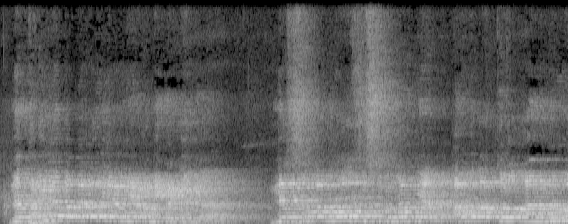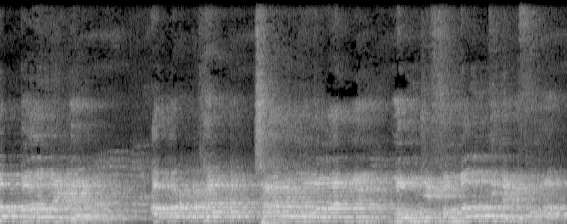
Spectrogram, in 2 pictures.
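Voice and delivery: loud, high, half-sung preaching over music; preaching at full force. Acted. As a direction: proclaim it like a song to the congregation. (khotbah lantang setengah dinyanyikan)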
